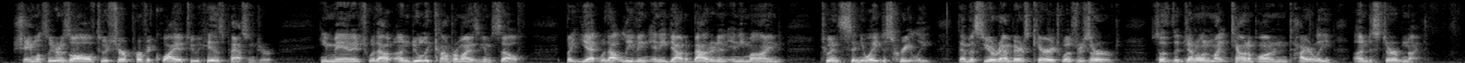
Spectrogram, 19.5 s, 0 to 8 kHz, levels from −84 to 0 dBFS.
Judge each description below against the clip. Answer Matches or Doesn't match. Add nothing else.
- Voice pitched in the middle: Doesn't match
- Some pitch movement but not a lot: Doesn't match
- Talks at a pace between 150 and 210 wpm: Doesn't match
